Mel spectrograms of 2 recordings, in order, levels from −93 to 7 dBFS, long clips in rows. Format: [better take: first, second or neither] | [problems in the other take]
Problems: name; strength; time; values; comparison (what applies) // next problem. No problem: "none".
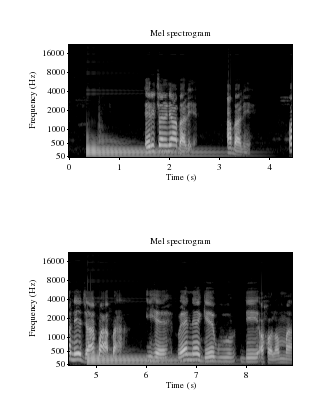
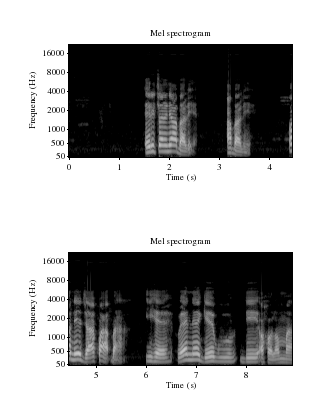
second | background sound (Bass guitar); 8 dB below the speech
